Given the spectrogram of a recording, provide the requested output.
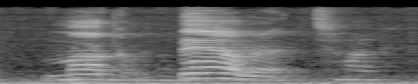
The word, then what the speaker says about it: Makberet: Mock Beret. Because remember the double segulate, you would emphasize the be. Okay. Makberet.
